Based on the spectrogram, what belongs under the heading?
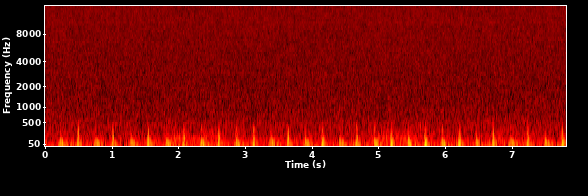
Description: Visible neck pulse with heartbeat sound.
